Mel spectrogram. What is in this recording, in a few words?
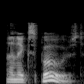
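"unexposed", British English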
